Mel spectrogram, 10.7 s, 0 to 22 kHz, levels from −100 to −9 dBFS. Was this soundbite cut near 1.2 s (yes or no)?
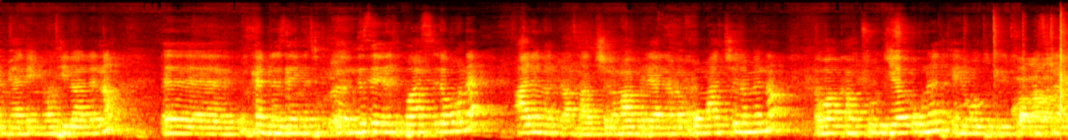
no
